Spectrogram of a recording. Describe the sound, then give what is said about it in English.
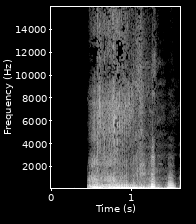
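A muffled, stifled burp rumbles low in the throat after a moment of silence, lasting about a second before trailing off into a brief voiced, groan-like tail. “No, I had a burp. Okay. I was suppressing it.”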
